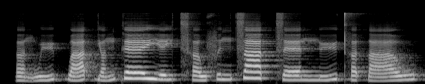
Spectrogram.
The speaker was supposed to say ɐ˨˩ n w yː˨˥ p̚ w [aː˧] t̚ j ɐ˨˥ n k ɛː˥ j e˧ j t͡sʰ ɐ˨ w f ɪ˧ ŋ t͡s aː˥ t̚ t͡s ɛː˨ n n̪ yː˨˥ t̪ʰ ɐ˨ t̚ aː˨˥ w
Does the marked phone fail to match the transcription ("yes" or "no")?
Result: yes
